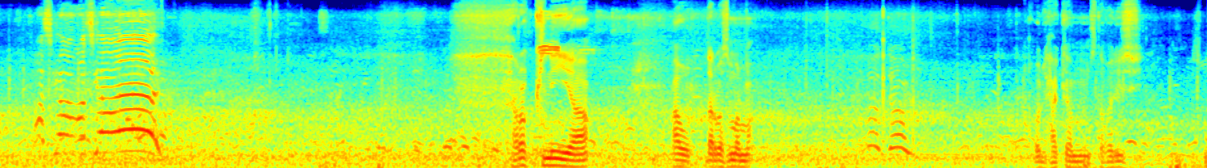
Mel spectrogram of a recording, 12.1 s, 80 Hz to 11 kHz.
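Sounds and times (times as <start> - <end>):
wind on microphone: 11.6 - 12.0.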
